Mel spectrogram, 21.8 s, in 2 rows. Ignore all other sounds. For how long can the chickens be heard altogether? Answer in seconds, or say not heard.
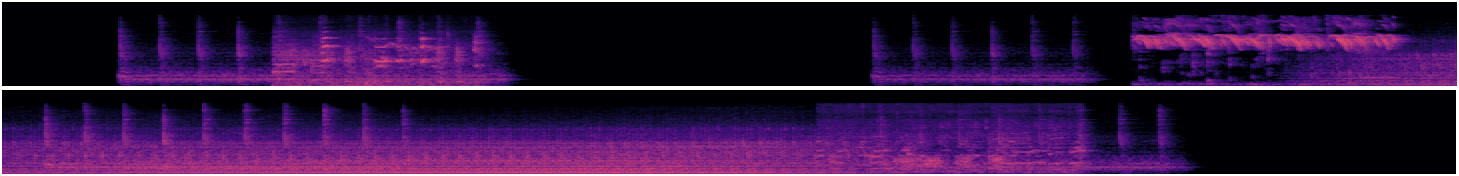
6 s.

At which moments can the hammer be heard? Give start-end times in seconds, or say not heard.
0.8-3.8, 6.5-8.2, 11.2-14.1, 17.4-19.8.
